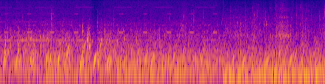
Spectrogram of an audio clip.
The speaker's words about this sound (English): Did you see the water in that tub boil and the temperature gradient?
